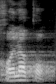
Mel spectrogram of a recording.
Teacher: خا اور قاف دونوں کو پر پڑھیں گے، یہ حروف مستعلیہ میں سے ہے۔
